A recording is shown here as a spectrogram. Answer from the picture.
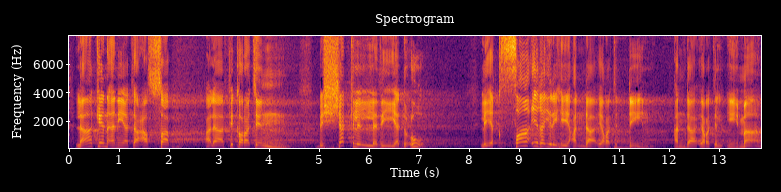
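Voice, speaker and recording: A man speaks at a very slow pace with very wide swings in pitch and long, frequent pauses. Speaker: cleric lecturer. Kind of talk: sermon. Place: hall. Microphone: studio mic.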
